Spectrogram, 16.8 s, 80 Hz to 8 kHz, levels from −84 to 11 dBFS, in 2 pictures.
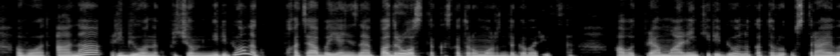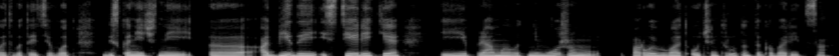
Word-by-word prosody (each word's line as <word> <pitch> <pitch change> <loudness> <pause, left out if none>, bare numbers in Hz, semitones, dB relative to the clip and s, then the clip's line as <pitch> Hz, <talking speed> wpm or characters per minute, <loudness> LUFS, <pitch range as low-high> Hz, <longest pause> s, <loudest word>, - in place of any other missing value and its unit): Вот, 155 -2 0
а 165 - +1
она 280 - +3
ребёнок, 185 -7 +4
причём 155 -1 -1
не 165 - +3
ребёнок 305 - +1 0.2
хотя 215 +6 +2
бы, 195 -2 +2
я 185 0 +3
не 180 -1 +1
знаю, 185 -1 +2
подросток, 180 - +4
с - - -16
которым 170 +1 -1
можно 160 -2 -1
договориться, 155 -1 -4 0.4
а - - 0
вот 165 0 -3
прям 180 +1 +2
маленький 190 -2 +1
ребёнок, 205 +7 0
который 190 0 -2
устраивает 185 +2 -3
вот 165 -1 -6
эти 175 0 -4
вот 170 +1 -2 0.3
бесконечные, 185 +1 +1 0.2
э, 160 -1 -1 0.2
обиды, 220 +7 +3
истерики. 220 +2 +1 0.4
И 200 +5 +1
прямо 205 0 0
вот 205 0 -4
не 200 +1 +2
можем 210 -2 -1 0.3
порой 185 +6 0
бывает 185 -2 -2
очень 180 -2 -3
трудно 205 +5 -4
договориться. 165 -4 -6
185 Hz, 145 wpm, -22 LUFS, 170-205 Hz, 0.4 s, ребёнок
